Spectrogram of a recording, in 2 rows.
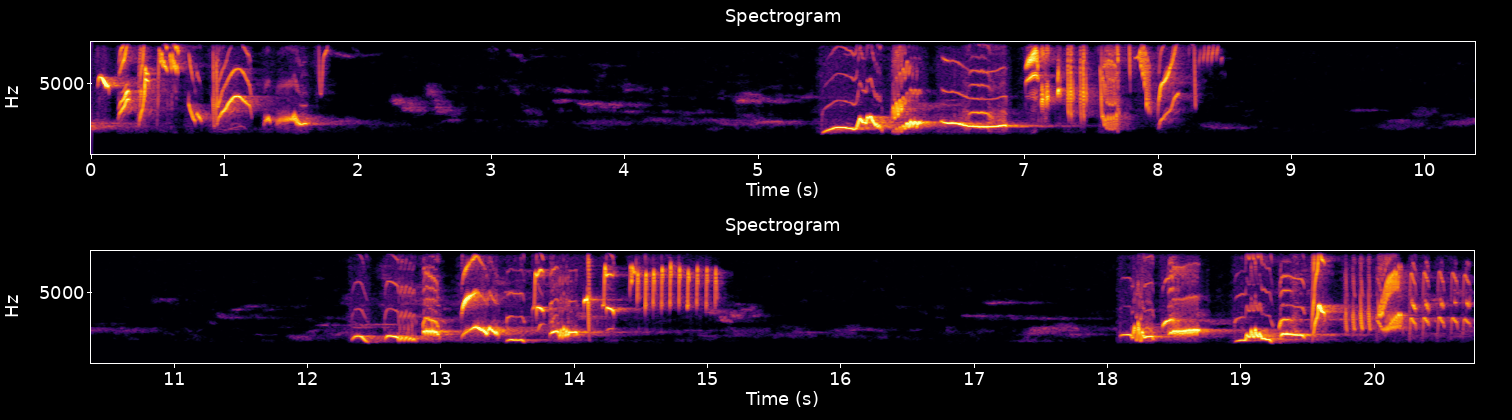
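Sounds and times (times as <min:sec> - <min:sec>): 
Common blackbird fluted whistling song: 0:00.0 - 0:02.0, 0:04.9 - 0:08.6, 0:12.3 - 0:15.3, 0:18.1 - 0:20.7.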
